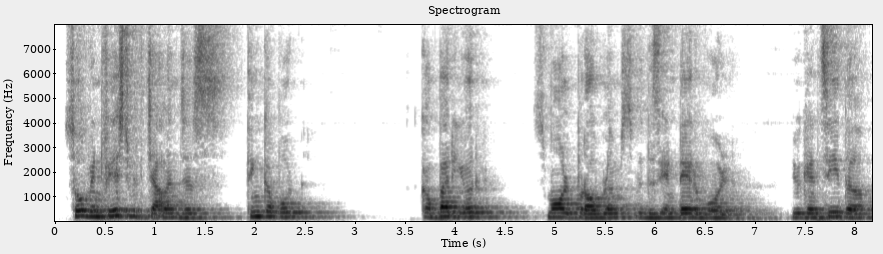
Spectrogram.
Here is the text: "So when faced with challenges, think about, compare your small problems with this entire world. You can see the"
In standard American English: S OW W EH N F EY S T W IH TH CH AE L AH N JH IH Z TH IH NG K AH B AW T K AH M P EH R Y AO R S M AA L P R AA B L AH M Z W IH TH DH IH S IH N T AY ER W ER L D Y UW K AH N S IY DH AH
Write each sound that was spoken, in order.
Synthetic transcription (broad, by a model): S OW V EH N F EY S T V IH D CH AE L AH N JH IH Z S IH NG K AH B AW T K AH M P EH R Y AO R S M AA L P R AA B L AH M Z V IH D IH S IH N T AY ER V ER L D Y UW K AH N S IY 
